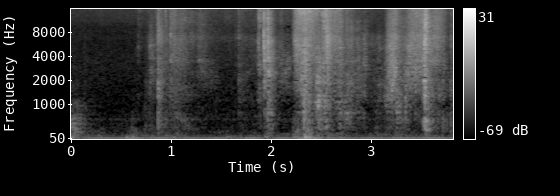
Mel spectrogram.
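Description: Book pages turn with a soft rustle.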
